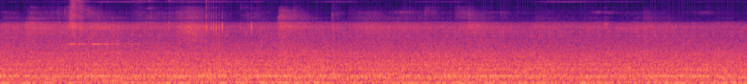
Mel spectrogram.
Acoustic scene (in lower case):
subway station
